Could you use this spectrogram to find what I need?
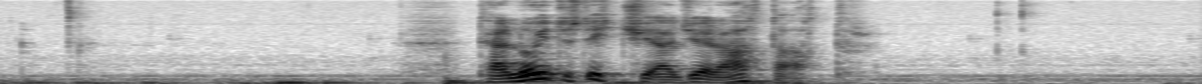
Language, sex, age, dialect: Faroese, male, 61+, Norðurstreymoy/Eysturoy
